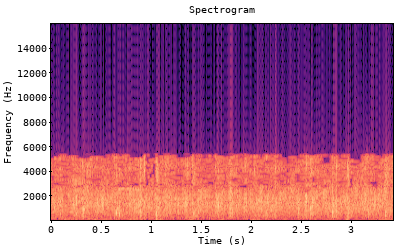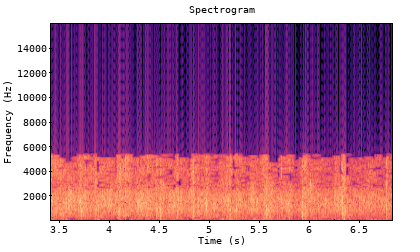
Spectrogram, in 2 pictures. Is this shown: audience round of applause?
yes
